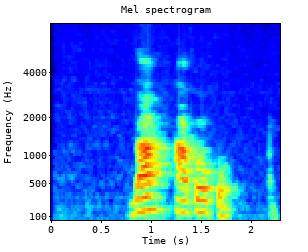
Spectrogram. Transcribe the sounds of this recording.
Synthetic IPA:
da˦a˦kʷʊ˦kʷʊ˨

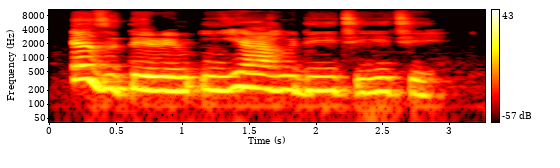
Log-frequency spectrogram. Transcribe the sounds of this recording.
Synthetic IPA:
e˦zu˨te˨ɾe˨m̩˦i˨ɦe˦a˦ɦʊ˦dɪ˦i˦t͡ʃi˨i˦t͡ʃe˨

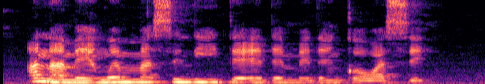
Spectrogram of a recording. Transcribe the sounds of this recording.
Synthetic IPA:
a˦na˨me˨ŋʷe˦m̩˦ma˦sɪ˦niː˦de˦e˦de˦m̩˦me˦de˦ŋ̩˦kɔ˦wa˦sɪ˦

